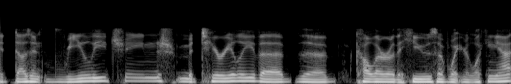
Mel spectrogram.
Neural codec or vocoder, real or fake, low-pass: none; real; 5.4 kHz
